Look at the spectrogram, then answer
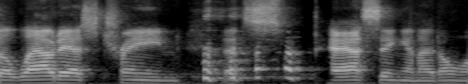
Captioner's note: laughing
